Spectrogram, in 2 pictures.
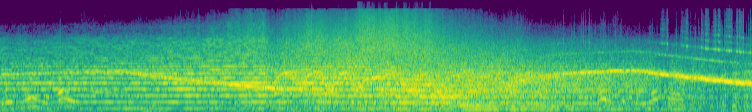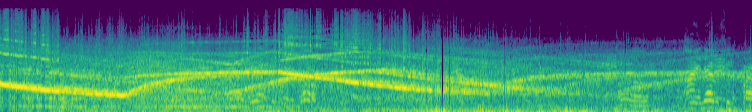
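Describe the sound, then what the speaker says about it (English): A fire engine races by at speed with its wailing siren sweeping up and down, loud and close, its pitch falling as it passes, while a truck engine roars underneath. Voices can be heard in the scene. "I ain't never seen a fire truck move that fast"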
